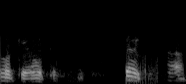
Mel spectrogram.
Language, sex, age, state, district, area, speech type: Tamil, female, 60+, Tamil Nadu, Ariyalur, rural, conversation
